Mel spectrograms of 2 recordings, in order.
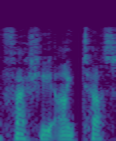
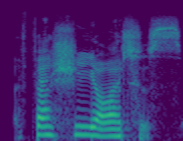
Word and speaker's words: fasciitis: Regarding the new STD, the word you were trying to pronounce is pronounced necrotising fasciitis. Necrotising fasciitis. It's type of strep virus. Thank you, Timmy. God love you, you legend. So, it's fasciitis.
